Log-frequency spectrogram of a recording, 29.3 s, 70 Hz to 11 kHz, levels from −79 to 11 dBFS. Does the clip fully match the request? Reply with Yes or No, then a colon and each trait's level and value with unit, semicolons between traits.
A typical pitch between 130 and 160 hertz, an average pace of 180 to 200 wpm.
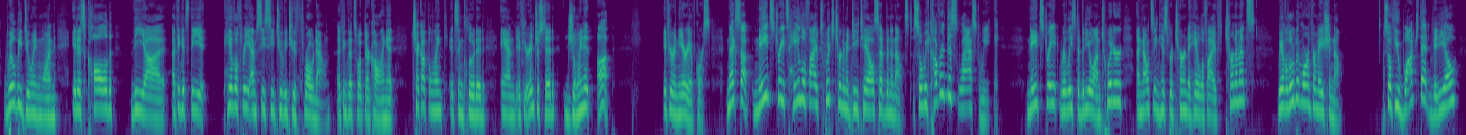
No: medium, 180 Hz; average, 185 wpm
